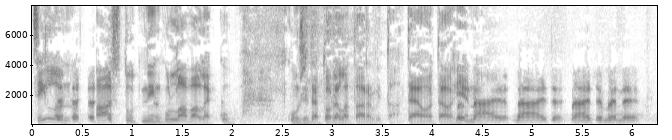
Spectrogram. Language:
Finnish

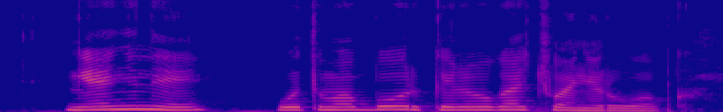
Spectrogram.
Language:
Luo (Kenya and Tanzania)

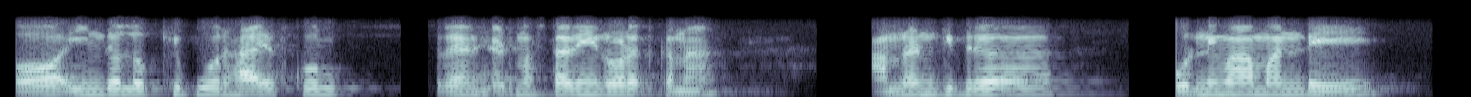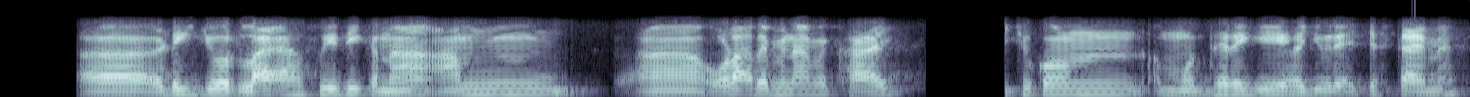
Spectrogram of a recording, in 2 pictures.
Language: Santali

